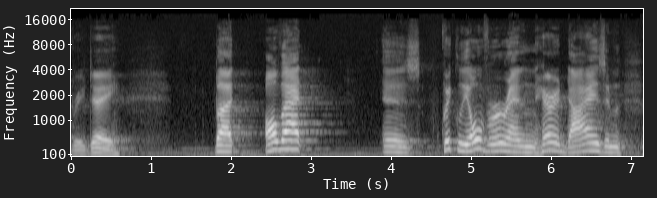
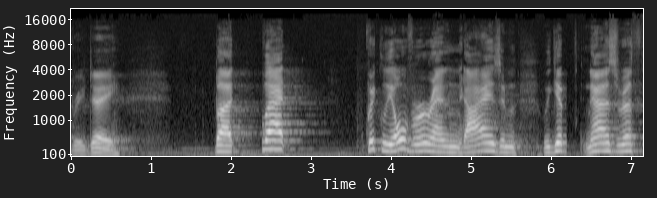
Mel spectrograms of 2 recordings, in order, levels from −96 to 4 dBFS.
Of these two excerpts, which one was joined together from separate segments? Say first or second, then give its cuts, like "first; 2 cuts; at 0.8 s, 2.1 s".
second; 4 cuts; at 2.4 s, 3.6 s, 4.9 s, 6.2 s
